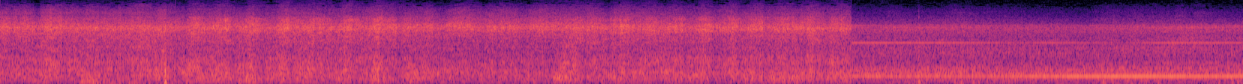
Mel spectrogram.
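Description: Sandpaper on a sanding block rubbed back and forth over the plywood hull of a stitch-and-glue kayak, a steady rough scratching. About six seconds in it stops and gives way to a steady hum with a thin higher whine.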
